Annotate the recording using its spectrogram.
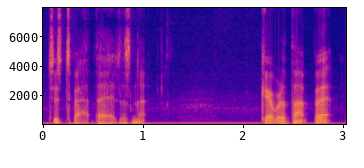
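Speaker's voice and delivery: normal talking voice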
